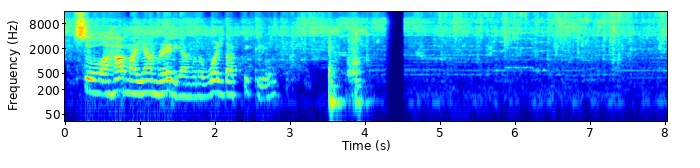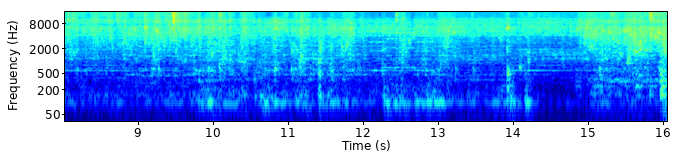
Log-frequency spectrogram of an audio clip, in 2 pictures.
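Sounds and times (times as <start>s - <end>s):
tap running into a sink: 3.0s - 4.2s, 8.8s - 14.3s, 15.0s - 16.0s.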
